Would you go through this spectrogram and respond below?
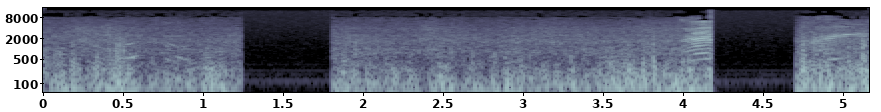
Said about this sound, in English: Here is an audio. It's a video, really, but you can't see it on the radio, probably, of some people taking a video of it and suddenly realizing what it is. Bro, it's a tornado out here.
